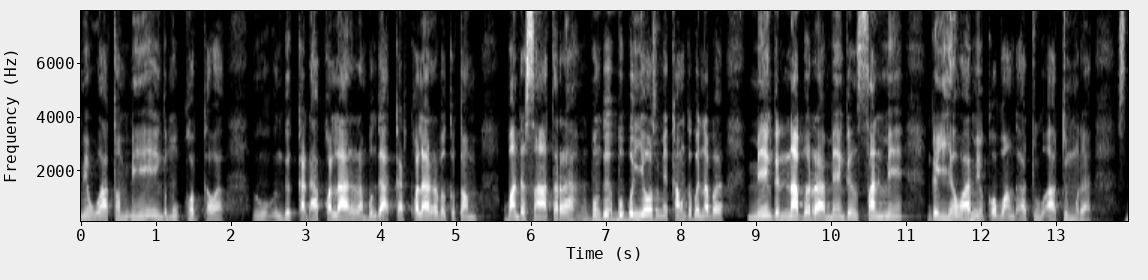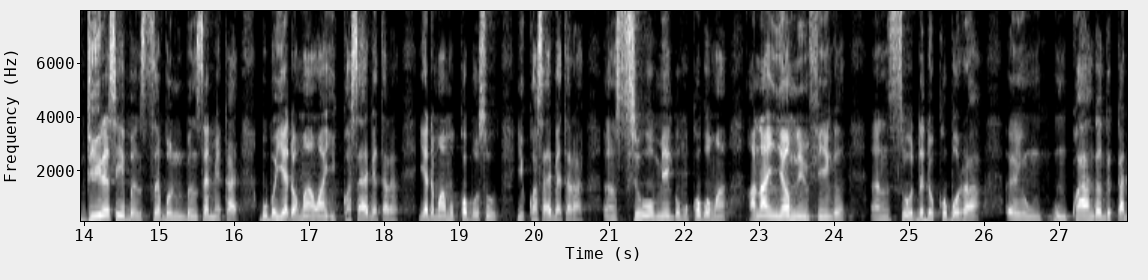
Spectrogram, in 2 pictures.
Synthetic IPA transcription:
me˨wa˦to˧˦mːe˨˦ŋɡə˦mu˨ko˦b̚ka˦wa˦ | ŋɡə˨ka˨da˦kʷa˨la˨ɾi˦ɾa˦m˦bə˦ŋ˦ɡa˨ka˦t̚kʷa˨la˨ɾɾa˨bə˨kə˨to˦m | ɓa˨nda˦sã˨ta˨ɾa˦bɡbu˦ə˦ja˦s̬o˦me˨ka˦m˦ɡə˨ɓə˦na˨ba˦ | me˨˦ŋɡə˨na˨bə˦ɾa˦me˨˦ŋɡə˦nsa˦nme˦ | ŋɡə˨ja˦wa˦me˨ko˦ba˨˦ŋɡa˦tu˨a˨tu˨m˨ɾa˨ | di˦ɾe˦se˦i˨ɓə˨ɓbə˨n˨se˨nme˨ka˦i˨ | bu˦bə˨ja˨do˨˦ma˦˨wa˦i˨kʷa˦sa˦i˦bʲa˨ta˦ɾa˨ | ja˨da˨ma˦mə˨ko˦ɓo˨su˦ | i˨kʷa˦sa˦i˦bʲa˨ta˦ɾa˨ | n̩˨si˦wo˨me˨˦ŋ˦ɡə˨mə˨ko˦ɓo˨ma˦ | ha˦na˦ja˨˦m˦ni˨n̩˨fĩ˨˦ŋɡə˦˨ | n˨si˦wo˨ɗə˨ɗə˨ko˦ɓo˨ɾa˦˨˦ | ŋ˨kʷa˦ŋɡə˧ŋɡə˨ka˦

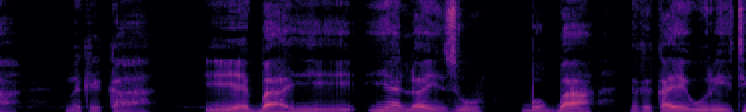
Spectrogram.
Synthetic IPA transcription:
me˨ke˨ka˨ | i˦je˦ɡ͡ba˦ | i˦jɛ˦˨lɔ˨˦ji˨n˨zu˦ | bo˨ɡ͡ba˦ | me˨ke˨ka˨˦e˨wu˦ɾi˦˨ti˨

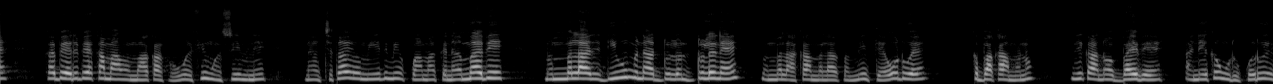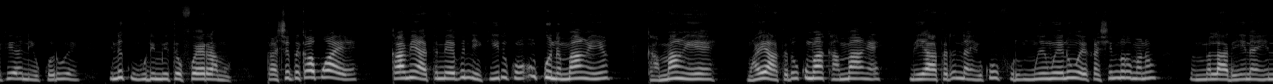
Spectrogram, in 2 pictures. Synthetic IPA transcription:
ka˦be˨di˦be˦ka˦ma˨mə˨ma˨ka˨ku˨wu˦we˨fi˦ŋʷa˨sʷi˦mi˨ne˦˨ | na˨t͡ʃi˨ta˦jo˦mi˨ji˦di˦mi˦˨kʷa˨ma˨kə˨na˨ma˦be˦ | mi˨mə˦la˦di˨di˦wu˦mi˨na˨du˨lu˨ndu˦lu˦ne˨ | mi˨mə˨la˨ka˦˨mə˨la˨ku˨mi˦n˨te˨˦wu˦du˦we˦ | kə˨ba˨ka˨mu˨nu˦ | mi˦ka˨no˨ba˨i˦be˨ | a˨ne˨ka˦wu˨di˨kʷo˨ɾi˦we˦˨fi˦a˦˨ne˨kʷo˨ɾi˦we˨ | ji˦ni˦ku˨wu˨di˦mi˦ti˨fʷe˦ɾa˨mu˨ | ka˨ʃi˦ti˨ka˦bʷa˦je˨ | ka˦mi˦a˨ti˦me˦bi˦ni˨ki˦ji˦ɾi˦ko˦ku˦ni˨ma˦ŋi˨ji˦ŋ | ka˨ma˦ŋi˨je˦ | mʷ˨a˨˦ja˨ti˨di˦ku˦ma˦ka˨ma˦ŋe˨ | mi˨ja˨ti˨di˦na˨ji˨ko˦fu˨ɾu˨mʷe˦mʷe˦nu˦we˨ka˨ʃi˦nu˦ɾmu˨nu˦ | mi˨mə˨la˨di˨ji˦na˨ji˦n˦

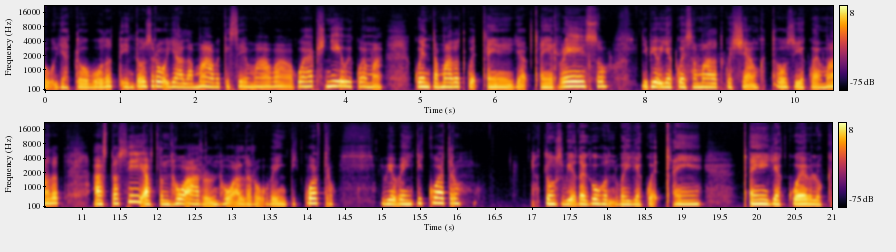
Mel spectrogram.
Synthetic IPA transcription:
o̰˨ʔja˧t̪o˧bo˧d̪a˦t̪i˧nd̪o˦sɾo˦ja˧la˧ma˦be˧ke˨se˧ma˦βa˦ɡʷwe˦pʃɲi˦wja˧kʷe˧ma˧kʷe˦nt̪a˧ma˧d̪a˧t̪kʷe˨t̪ʼe˧ja̰˧t̪ʼe˧jre˦so˦ | i˧bjo˧ja˧kʷe˧sa˧ma˧d̪a˧t̪kʷe˧ʃa̰˧ʔŋke̥˧t̪o˦sja˧kʷe˧ma˦d̪a˦t̪a˨st̪a˧si˦a˨st̪a˧nɦwa˧ɾnɦwa̰˧la˨ɾo̰˨ʔbḛ˧jnt̪i˧kʷa˦t̪ɾo˧ | bjo˨be˧jnt̪i˧kʷa˦t̪ɾo˧ | nt̪o˦nsebja˨d̪a˧ɡo˦ɦnbe˧jja˧kʷḛ˨ʔt̪e˦ | t̪ʼe˦ja˧kʷe˦blo˧k

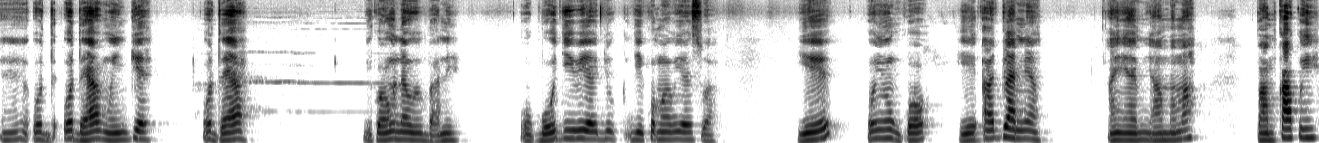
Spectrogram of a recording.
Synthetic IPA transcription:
o˧˨o˦da˨˦a˦˨wɛ̃˨ĩ˨˦d͡ʒu˦ɛ˧ | o˦da˨˦a˦ | mĩ˨kɔ˨˦ŋɛ̃˦nã˧˦we˧˨bã˨ne˧ | o̰˨ɡ͡bo˨˦d͡ʒiː˦we˦ɛ˧d͡ʒu˦d͡ʒiː˦ko˦mã˧˦we˦ɛ˧˦su˧a˨ | je˨˦ | o˦ɲũː˦ɡɔ˨˦ | je˨˦ʔa˧d͡ʒa˧˦mĩ˧˦ã˨ | ã˨jã˨mĩ˧ã˨mã˨mã˦ | b̥ã˨m˨ka˦kiː˦

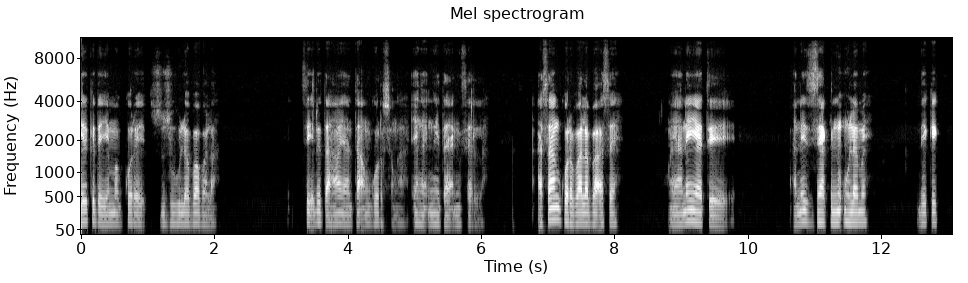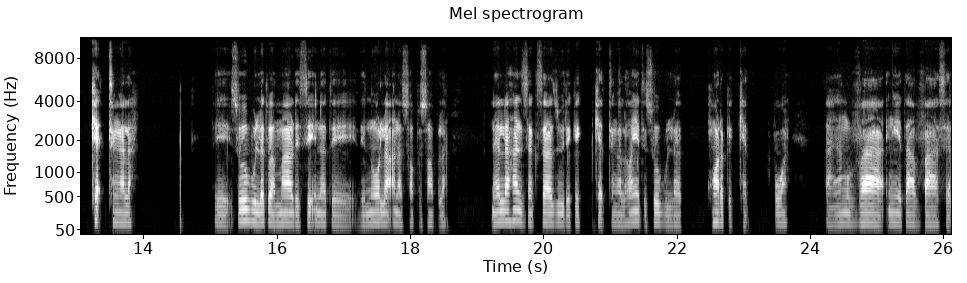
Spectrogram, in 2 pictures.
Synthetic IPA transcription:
ɪ˦ɾɪ˦ka˦dɪ˨jɪ˦ma˦ɡʊ˦ɾɪ̰˨zuː˦la˦bɔ˦ba˨la̰˨ | sɪ˦ʔɪ˦dɪ˦ta̰˨ha˦ja˨n˦ta̰˦ʔɡʊ˦ɾɪ˨sʊ˨ŋa̰˨ʔɪ̰˦ŋa̰˨ʔɪ̰˦ŋɛ˦ta˨ʔɪ̰˦ŋ˦sɛ̰˨l̰la˨ | a̰˨sa˦ŋɡʊ˨ɾɪ˨ba˦la˦ba̰˦ʔa̰˦sɛ˦ | hʊ̰˨ɲa˨nɪ˦jɛ˦tɪ˨ | a˨nɪ˦zɛ̃˨knu˦ʔu˦la˦mɛ˦ | dɪ˦kɪ˦ | kɛ˦ʔtɪ˦ŋa˦la˦ | tɪ̰˨so˦bu˨lla˦tɪ˨ba˨maː˦ldɪ˨se˦ʔɪ̰˦nla˦tɪ˨dɪ˨nʊː˦ɾla˦ʔa̰˦na˨sɔ̃˦pːɪ˨sɔ̃˦pla˦ | nɛ˦lla˦ɦã˦nzɛ̃˨ksaː˦zuː˦˨dɪ˦kɪ˦kɛ˨ttɪ˨˦ŋa˨la˨fʊ˦ɲɛ˦tɪ˨soː˦bu˨la˦ | kʰɔ˦ɾɪ˦kɪ˨kʰɛ˨t | pʊ˦wa˦ | ta˨ɲa˦ŋ˦vaː˦ɪ̰˦ŋɛ˦jɛ˨taː˦vaː˦˨sɛ̰˦l

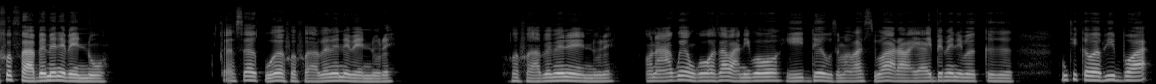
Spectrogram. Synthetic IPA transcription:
fa˦fa˨be˦me˦ne˨be˨no˨o˨ | ka̰˨sa˦˨ku˨a˦˨fa˨fa˨be˦me˦ne˨βe˨no˨ɾe˦ | o˨fa˨fa˨be˦me˦ne˨e˨no˨ɾe˦ | o˨na˨˦ɡʷe˦ŋ˦ɡʷo˦za˦βa˨ni˦βo˦je˨˦da˦u˨za˨ma˨βa˦si˨wa˦˨ɾa˨βa˨ja˦i˦be˦me˦ne˨βa˦˨kə˨hə˨˦ | n̩˦ti˦ka˦βa˦˨fi˦bo˦a˦

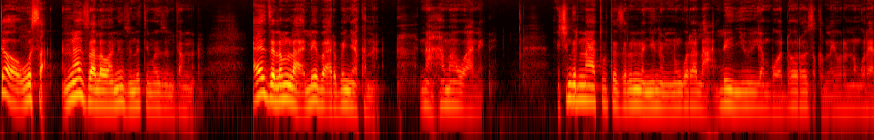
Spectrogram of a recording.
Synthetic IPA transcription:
to˦wu˦sa̰˨˦ | na˦zʷa˨la˨wa˨ni˦zu˨na˦ti˨ma˦zu˨n˨ta˦mna̰˨ | a˦ji˦za˨lu˦mla˨le˦ba˨a˨ɾba˦ɲa˨ki˨na̰˨ | na˨ha˦ma˦wa˨ni˦ | i˨t͡ʃi˦ŋɡi˦ɾna˦tu˦ta˨za˨lu˦mla˨ɲi˦na˨m˨nu˦ŋɡu˦ɾa˦la̰˨le˦˨ɲi˦ja˨mbo˨do˦ɾa˦zu˨ki˨ɾna˨ju˦wu˦ɾu˦nu˦ŋɡu˦ɾa˦˨

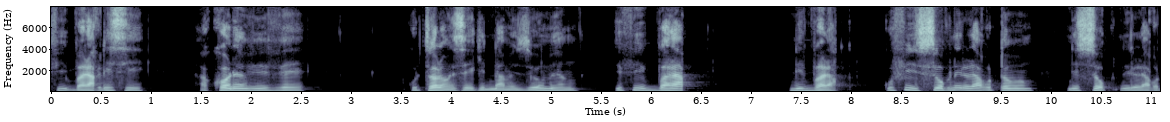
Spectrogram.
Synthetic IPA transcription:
fi˦˨ba˨ɾa˦kdi˦si˧ | a˨ko˦na˦m˦vi˦fe˧ | ku˧to˧ɾo˨ŋ˨se˨k̬i˧na˨˧mi˨zo˨˦m˦e˦˧˦ŋ | i˧fi˦˨ba˨ɾa˦k̚ | ni˦ba˨ɾa˨k̚ː | u˧fi˦˨so˦k̬ni˦ɾi˦ɾa˧ku˨to˦mo˦ŋ | ni˦so˦kni˦ɾi˧ɾa˧ku˨

